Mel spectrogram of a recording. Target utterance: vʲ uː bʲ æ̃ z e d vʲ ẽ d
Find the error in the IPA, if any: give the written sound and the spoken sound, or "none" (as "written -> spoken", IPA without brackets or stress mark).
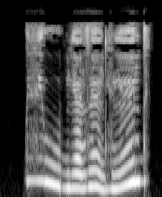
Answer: e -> ẽ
